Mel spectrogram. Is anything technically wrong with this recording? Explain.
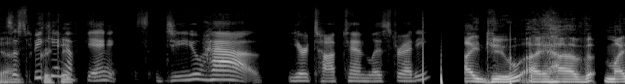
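Yes, the speech is interrupted twice by a loud pop, both times as a double pop. The first runs from 4.23 to 4.43 s, just after "your top ten list", peaking about 15 dB above the speech. The second, from 5.10 to 5.34 s, is about 10 dB above it. Each is likely a voltage step or pulse, perhaps from a plug, switch, static or driver glitch, shaped by the circuits downstream into sharp thumps that sit on top of the continuing speech.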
